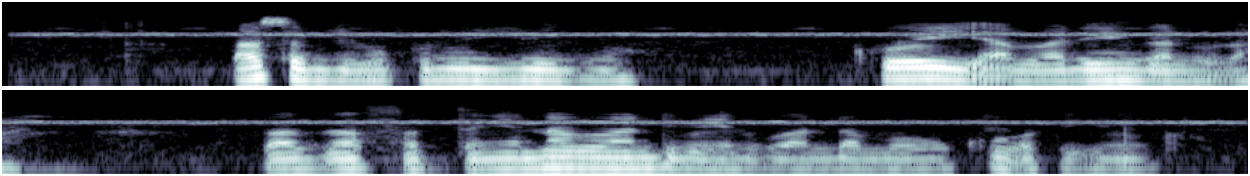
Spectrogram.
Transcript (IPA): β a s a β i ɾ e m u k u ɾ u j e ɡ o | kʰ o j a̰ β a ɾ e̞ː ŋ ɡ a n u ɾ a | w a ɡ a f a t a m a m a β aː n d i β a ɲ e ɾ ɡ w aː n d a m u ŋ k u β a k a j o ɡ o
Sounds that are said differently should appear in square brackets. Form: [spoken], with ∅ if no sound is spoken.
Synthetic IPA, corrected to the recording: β a s a β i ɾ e m u k u ɾ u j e ɡ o | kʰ o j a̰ β a ɾ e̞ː ŋ ɡ a n u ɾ a | [β] a ɡ a f a t a [ɲ] a [n] a β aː n d i β a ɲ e ɾ ɡ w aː n d a m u ŋ k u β a k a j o ɡ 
